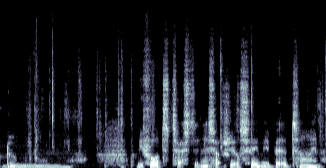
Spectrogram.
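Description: A reel of solder wire rattles as it is unwound.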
